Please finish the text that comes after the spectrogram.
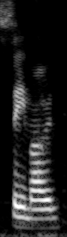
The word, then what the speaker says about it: Simone: Also, just to let you know, it's not Simon the Digger, it's Simone. Isn't it Simon? Yes, but the pronunciation is Simone.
